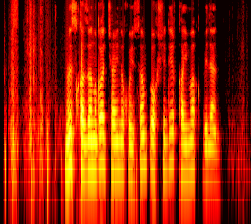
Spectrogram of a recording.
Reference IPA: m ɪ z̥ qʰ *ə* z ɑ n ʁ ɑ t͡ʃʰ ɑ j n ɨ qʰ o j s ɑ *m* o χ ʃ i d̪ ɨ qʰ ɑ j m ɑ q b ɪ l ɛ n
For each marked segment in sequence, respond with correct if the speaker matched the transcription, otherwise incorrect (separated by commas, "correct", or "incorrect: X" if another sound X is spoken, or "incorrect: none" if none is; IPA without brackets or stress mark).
incorrect: ɑ, correct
